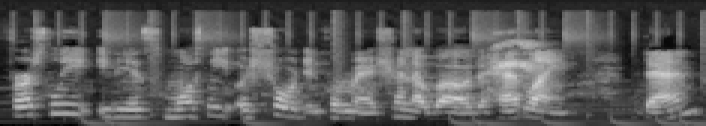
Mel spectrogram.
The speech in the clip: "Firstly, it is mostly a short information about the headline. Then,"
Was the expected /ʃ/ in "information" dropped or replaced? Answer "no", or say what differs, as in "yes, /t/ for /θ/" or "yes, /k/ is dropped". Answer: no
